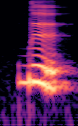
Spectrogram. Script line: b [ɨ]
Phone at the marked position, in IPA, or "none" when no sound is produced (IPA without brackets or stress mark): ɨ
